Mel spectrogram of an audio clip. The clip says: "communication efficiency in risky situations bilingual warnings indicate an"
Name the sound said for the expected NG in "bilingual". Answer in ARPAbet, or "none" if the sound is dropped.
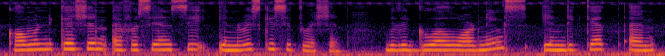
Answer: none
